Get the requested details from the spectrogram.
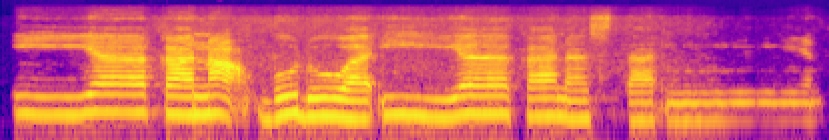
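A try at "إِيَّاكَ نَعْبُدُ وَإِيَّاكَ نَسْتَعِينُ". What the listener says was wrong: Bapak silakan dikeluarkan ainnya ya. Ainnya tolong di totalitas ya. Dalam melafalkan ainnya terlebih di nasta'in ya.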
